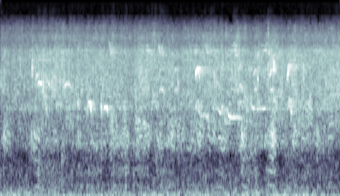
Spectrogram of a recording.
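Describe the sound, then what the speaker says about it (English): Farm ducks quack in a loose flock near water in the English countryside, a steady busy chorus of overlapping calls at moderate distance over outdoor ambience. "This has to be like a farmer's ducks or something."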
